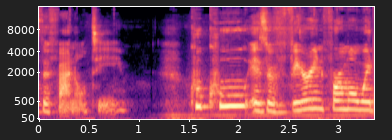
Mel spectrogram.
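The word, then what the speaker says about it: coucou: there it is someone you want to say cuckoo not cucu como escavo vuza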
